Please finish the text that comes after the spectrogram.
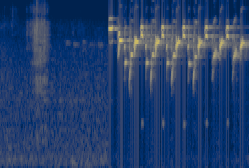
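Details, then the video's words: European goldfinch singing: after a brief soft rustle, a rapid tinkling run of high twittering notes and trills begins, fast jangling phrases continuing to the end. "SAKA KUŞUNUN HARİKA ÖTÜMÜ - GOLDFINCH SING"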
